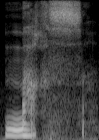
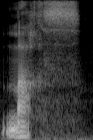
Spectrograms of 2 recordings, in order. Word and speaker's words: mars: So, in a way, it's an exception because normally final S is not pronounced in French. Okay. We've got some exceptions and this one is one of them. So, Mar pronounced the final S.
